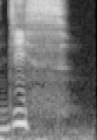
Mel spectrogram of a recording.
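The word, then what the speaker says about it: dix: says on its own the X is silent when followed by a consonant and the excess pronounced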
